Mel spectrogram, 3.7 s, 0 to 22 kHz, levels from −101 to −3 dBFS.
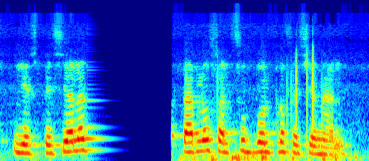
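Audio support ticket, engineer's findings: Long network dropout in speech, 0.87 to 1.73 s. Last sound stretched into a fading buzz, then about 0.56 s of near-silence. Audio resumes further on with about 0.84 s of content missing. Likely upstream packet loss, gap masked by receiver concealment.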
